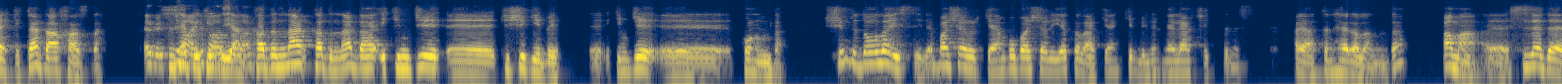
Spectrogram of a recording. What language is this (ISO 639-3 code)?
tur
